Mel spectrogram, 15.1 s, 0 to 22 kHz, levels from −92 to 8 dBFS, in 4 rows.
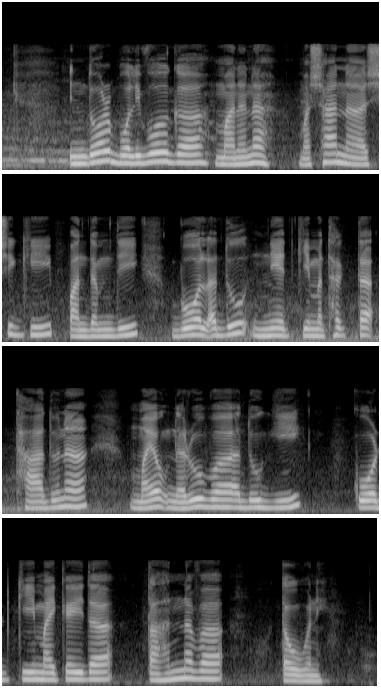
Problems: none marked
